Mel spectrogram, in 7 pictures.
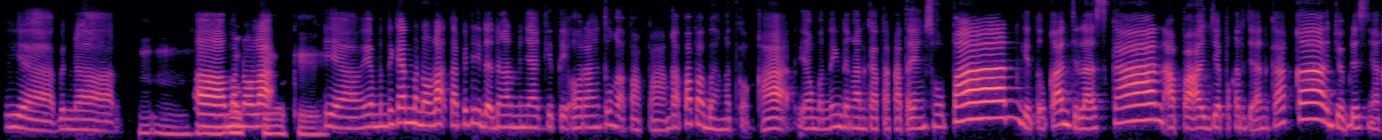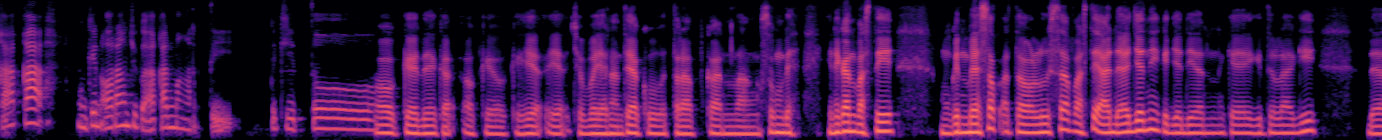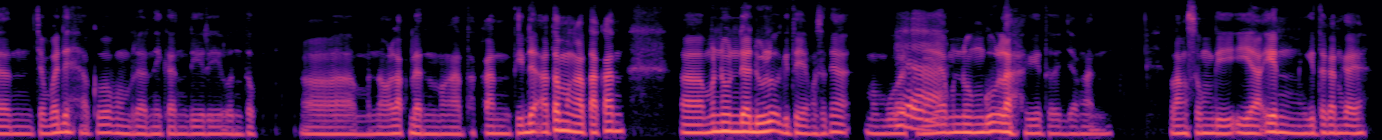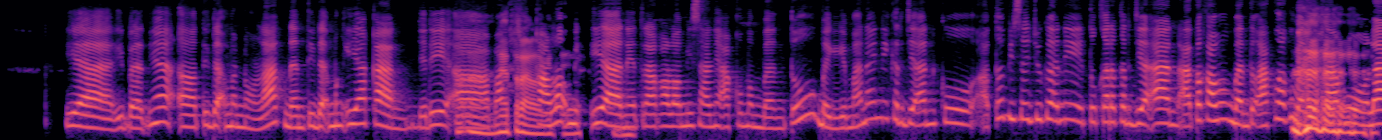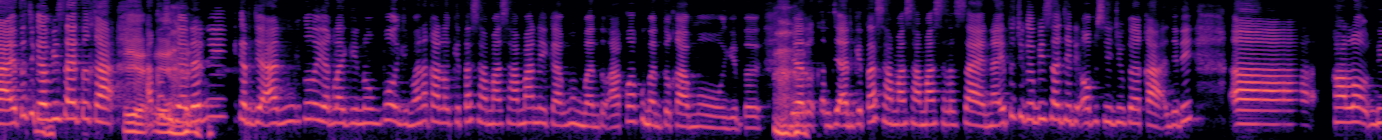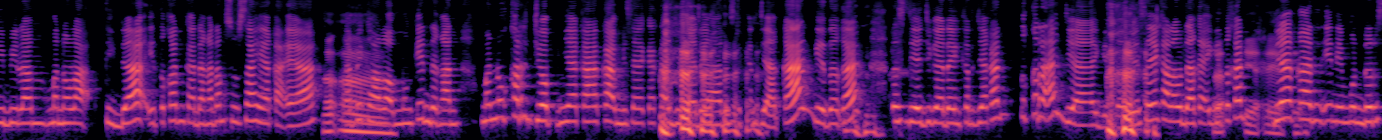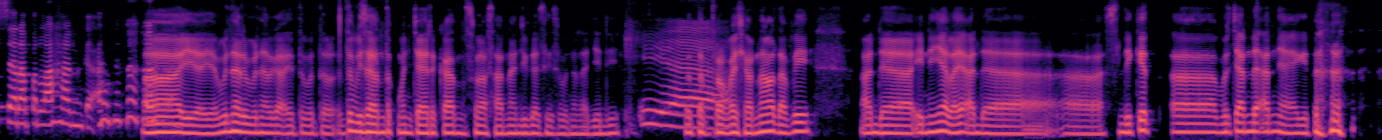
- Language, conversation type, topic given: Indonesian, advice, Bagaimana cara berhenti terlalu sering mengatakan ya agar jadwal saya tidak terlalu penuh?
- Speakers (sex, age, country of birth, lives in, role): female, 30-34, Indonesia, Indonesia, advisor; male, 45-49, Indonesia, Indonesia, user
- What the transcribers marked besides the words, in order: tapping; other background noise; chuckle; laughing while speaking: "iya"; chuckle; in English: "job-nya"; laugh; chuckle; chuckle; sniff; chuckle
